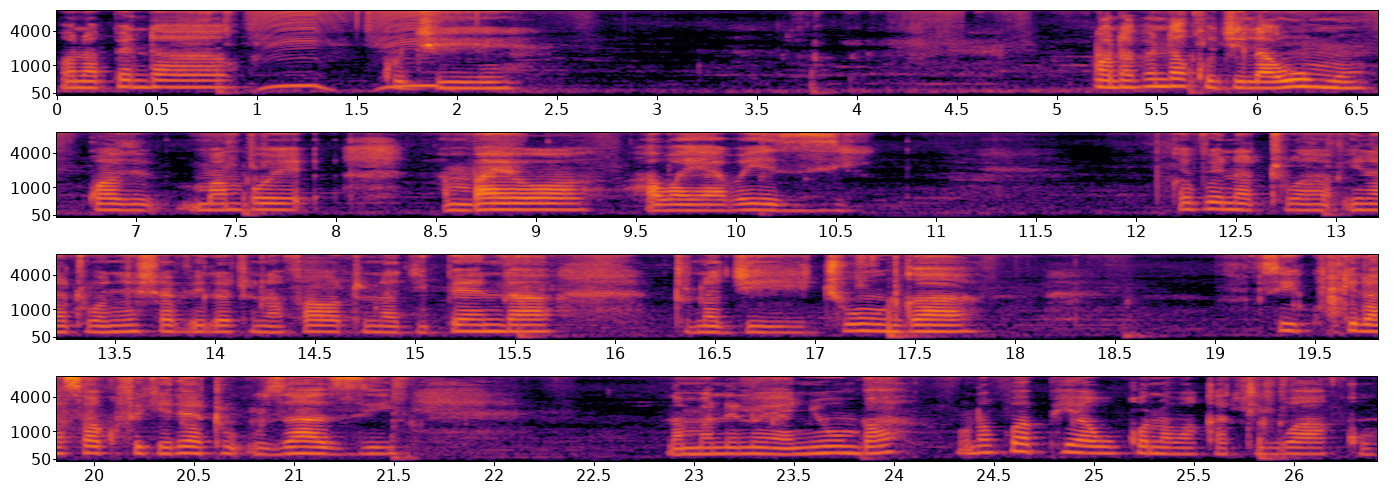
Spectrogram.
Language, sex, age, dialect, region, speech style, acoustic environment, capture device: Swahili, female, 25-34, Kenya - Nairobi Sheng-influenced, Kenya, relaxed, silence, mobile / Linux / Chrome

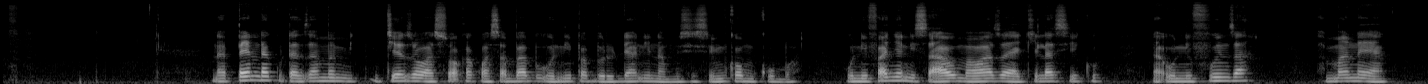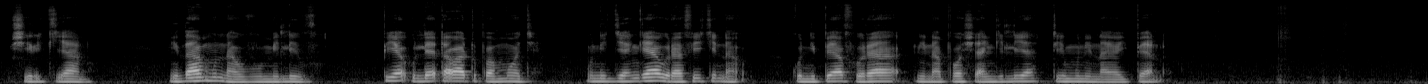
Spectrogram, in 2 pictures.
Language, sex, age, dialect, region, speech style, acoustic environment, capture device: Swahili, male, 35-44, Kenya - Mombasa, Kenya, focused, silence, desktop / Windows / Chrome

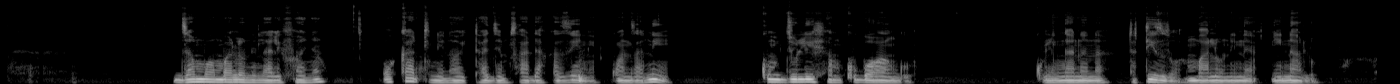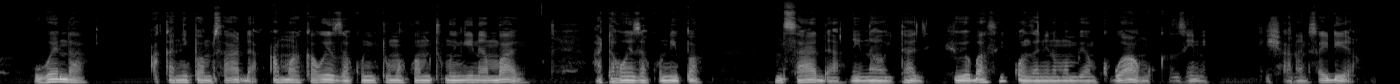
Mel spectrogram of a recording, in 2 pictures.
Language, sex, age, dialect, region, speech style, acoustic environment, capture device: Swahili, male, 18-24, Kenya - Mombasa, Kenya, focused, silence, mobile / Linux / Chrome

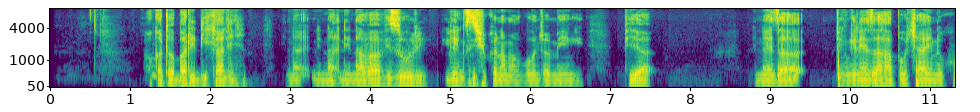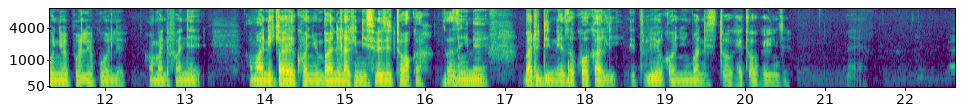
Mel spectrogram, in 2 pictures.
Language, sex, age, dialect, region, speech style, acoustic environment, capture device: Swahili, male, 18-24, Kenya - Nairobi Sheng-influenced, Kenya, focused, silence, mobile / Linux / Chrome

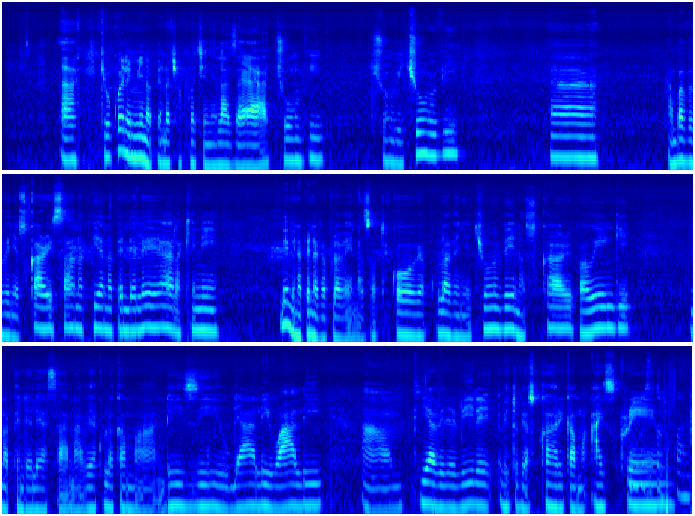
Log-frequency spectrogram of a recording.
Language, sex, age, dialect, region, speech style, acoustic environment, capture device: Swahili, male, 25-34, Tanzania - Dar es Salaam, Tanzania, focused, silence, mobile / Linux / Chrome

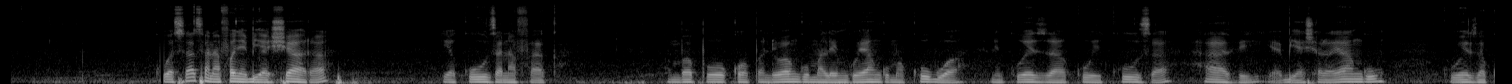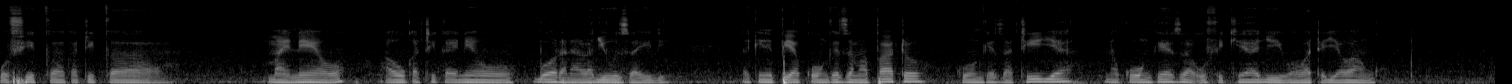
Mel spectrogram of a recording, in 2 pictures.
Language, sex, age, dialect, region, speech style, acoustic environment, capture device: Swahili, male, 18-24, Tanzania - Dar es Salaam, Tanzania, relaxed, nature; silence, mobile / Linux / Chrome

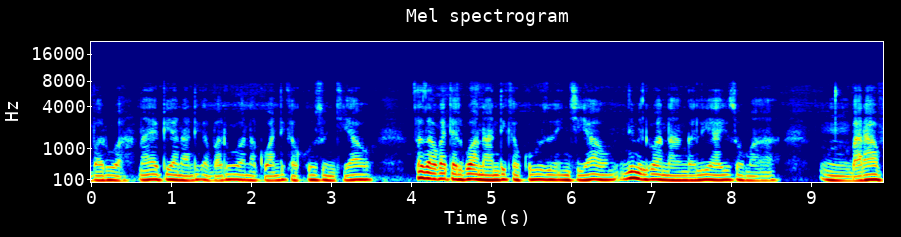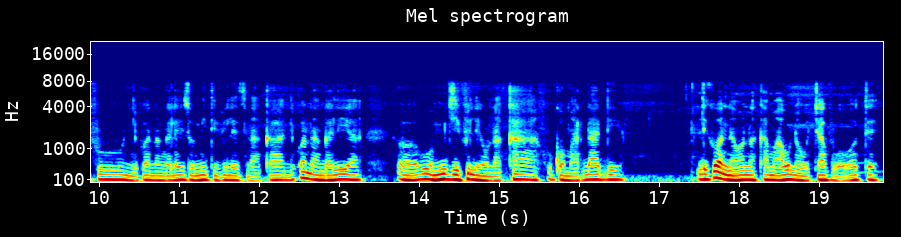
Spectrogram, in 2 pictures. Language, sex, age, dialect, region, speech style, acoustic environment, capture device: Swahili, male, 35-44, Kenya - Nairobi Sheng-influenced, Kenya, happy; focused, silence, mobile / Linux / Chrome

